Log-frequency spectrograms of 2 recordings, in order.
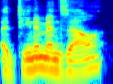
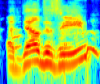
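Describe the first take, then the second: First: The name is said as Idina Menzel. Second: The name is said as Adele Dazeem. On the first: The speaker calls it right. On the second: The speaker calls it wrong.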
